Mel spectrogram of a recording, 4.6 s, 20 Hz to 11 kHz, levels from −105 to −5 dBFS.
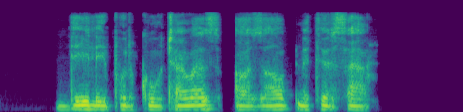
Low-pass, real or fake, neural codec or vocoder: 7.2 kHz; fake; codec, 16 kHz, 4 kbps, FunCodec, trained on LibriTTS, 50 frames a second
